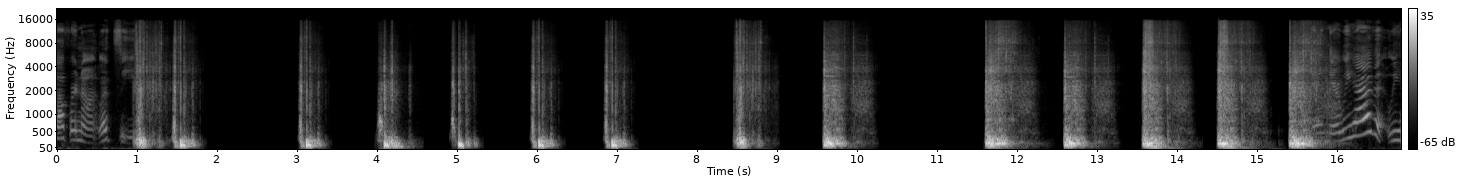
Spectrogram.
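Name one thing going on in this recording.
Wooden frames knock heavily into place, one after another.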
